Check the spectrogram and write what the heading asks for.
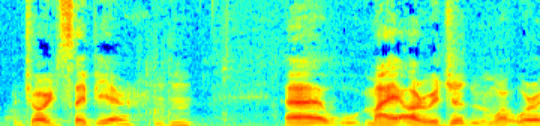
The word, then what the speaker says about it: Georges: Everybody call me George, but it's Georges. Georges. Yes. I'm gonna start saying French. it like that. Okay, Georges. Like John in English, and in French it's Jean. G-E-A-N.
